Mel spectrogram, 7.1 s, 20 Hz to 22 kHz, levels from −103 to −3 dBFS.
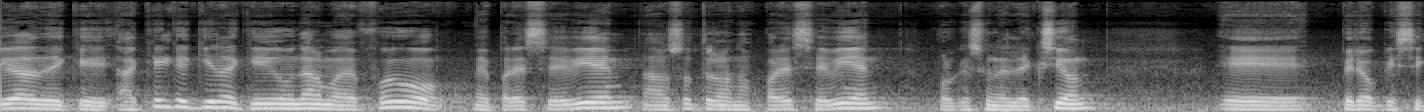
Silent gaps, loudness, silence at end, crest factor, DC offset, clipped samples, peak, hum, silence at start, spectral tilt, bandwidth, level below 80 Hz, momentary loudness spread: none; -22 LUFS; 0 s; 16 dB; under 0.1%; under 0.1%; -6 dBFS; none; 0 s; -6 dB/octave; over 20 kHz; -46 dBFS; 8 LU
